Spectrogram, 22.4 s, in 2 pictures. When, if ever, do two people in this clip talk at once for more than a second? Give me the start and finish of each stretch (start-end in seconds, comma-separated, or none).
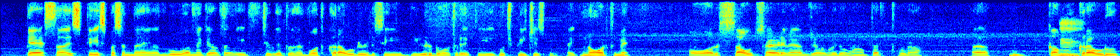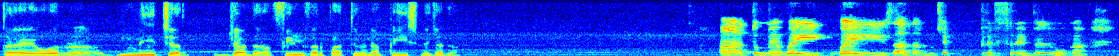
none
